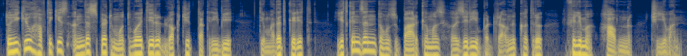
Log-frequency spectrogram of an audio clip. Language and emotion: Kashmiri, neutral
